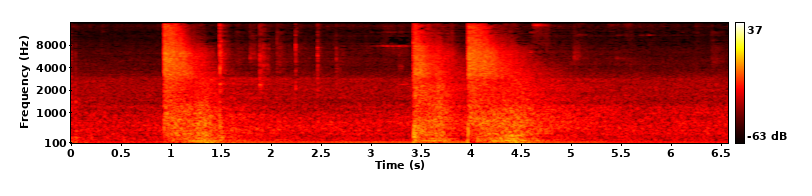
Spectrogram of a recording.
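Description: Gunshots with long echoing tails: one about a second in, then two more close together about half a second apart near the middle.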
